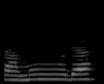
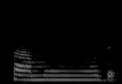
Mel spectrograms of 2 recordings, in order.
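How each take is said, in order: First: The word ends with a short final vowel. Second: The word ends on a consonant, no vowel. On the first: The reading continues without stopping. "Ketika wasolnya dibaca pendek" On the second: The reading stops at this word. "ketika wakof dibaca dalnya itu dibaca mati jadi baca sukun"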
